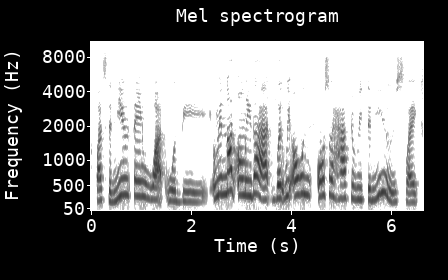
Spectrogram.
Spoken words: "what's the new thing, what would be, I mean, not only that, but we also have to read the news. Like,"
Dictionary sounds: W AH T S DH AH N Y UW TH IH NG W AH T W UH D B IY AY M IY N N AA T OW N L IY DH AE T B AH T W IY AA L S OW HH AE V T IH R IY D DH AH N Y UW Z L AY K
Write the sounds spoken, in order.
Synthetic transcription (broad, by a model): W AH T S DH AH N Y UW TH IH NG W AH T W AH D B IY AY M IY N N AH T OW N L IY DH AE T B AH T W IY AA L S OW HH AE F T IH R IY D DH AH N Y UW Z L AY K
